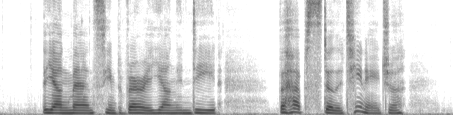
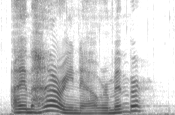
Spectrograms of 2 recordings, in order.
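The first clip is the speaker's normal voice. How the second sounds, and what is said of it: Eastern European accent. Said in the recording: “Beatrix detected an Eastern European accent.”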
